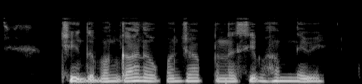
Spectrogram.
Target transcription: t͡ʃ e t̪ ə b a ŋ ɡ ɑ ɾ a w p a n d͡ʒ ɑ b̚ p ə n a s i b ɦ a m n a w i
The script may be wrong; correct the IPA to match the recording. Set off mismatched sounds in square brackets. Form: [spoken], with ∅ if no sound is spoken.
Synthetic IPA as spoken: t͡ʃ e [d̪] ə b a ŋ ɡ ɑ [l] a w p a n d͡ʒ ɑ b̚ p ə n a s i b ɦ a m n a w i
